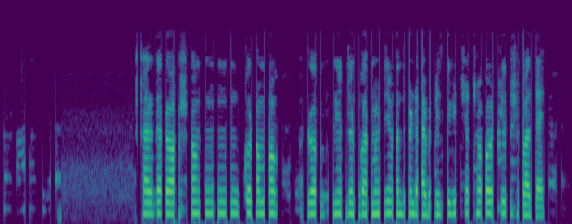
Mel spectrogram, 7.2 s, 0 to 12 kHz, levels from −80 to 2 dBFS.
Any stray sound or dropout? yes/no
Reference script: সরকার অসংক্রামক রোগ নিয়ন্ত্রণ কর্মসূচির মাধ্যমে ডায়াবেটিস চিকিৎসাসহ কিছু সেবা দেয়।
no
